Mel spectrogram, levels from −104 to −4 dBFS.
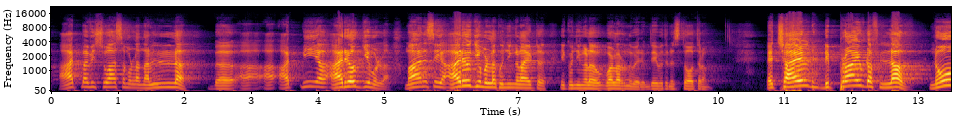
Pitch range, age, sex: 150-210 Hz, 50-69, male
